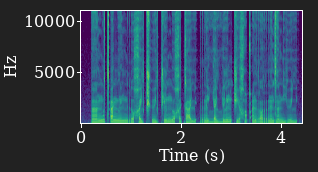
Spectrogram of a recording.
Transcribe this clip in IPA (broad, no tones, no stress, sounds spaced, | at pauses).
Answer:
ã ŋ u tʼ a ŋ l ĩ ŋ r u χ ɪ lʲ t͡ʃʼ ʉ lʲ t͡ʃ ə̃ lʲ ŋ u χ i k a lʲ | r ə̃ j ʎ a lʲ ʎ ɔ lʲ ə̃ ŋ t͡ʃ i χ ɔ̃ qʼ ĩ r ɔ r ə̃ d͡z ã ŋ j ʉ lʲ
